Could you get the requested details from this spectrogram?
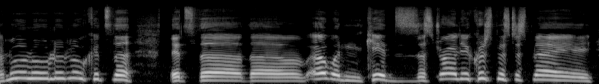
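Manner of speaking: high, slow prancing showman voice; mocking ponce. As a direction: ham up a fey little announcer. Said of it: "do a little ponce and go".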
